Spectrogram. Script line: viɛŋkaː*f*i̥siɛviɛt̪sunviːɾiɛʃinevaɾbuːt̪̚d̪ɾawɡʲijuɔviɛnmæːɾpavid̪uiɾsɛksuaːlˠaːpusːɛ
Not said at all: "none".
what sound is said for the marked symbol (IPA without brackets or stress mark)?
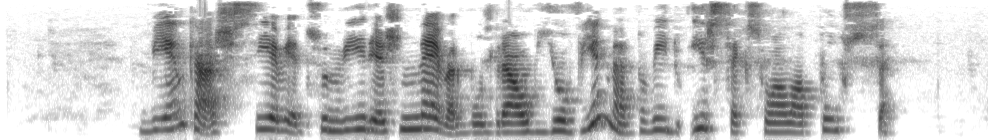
ʃ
